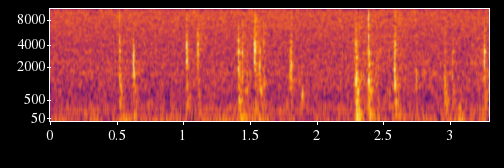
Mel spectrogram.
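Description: Light clicks of typing on a computer keyboard, a short burst of irregular keystrokes over a faint background hum, fairly quiet and close, with one slightly harder tap near the end.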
